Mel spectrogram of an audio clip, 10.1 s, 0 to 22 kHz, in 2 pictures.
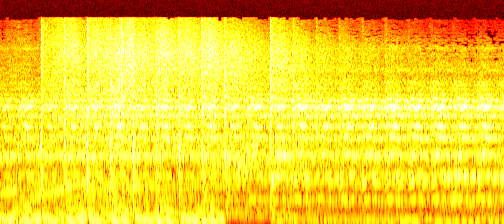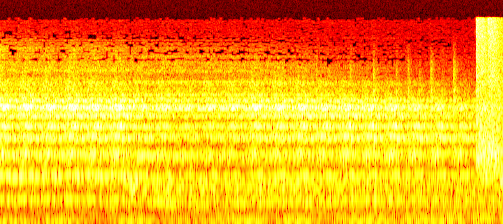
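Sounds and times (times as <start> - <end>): deep bass: 0.0 - 10.0.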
